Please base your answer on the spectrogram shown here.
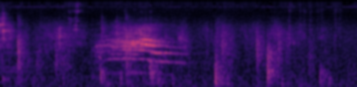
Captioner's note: cat meows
